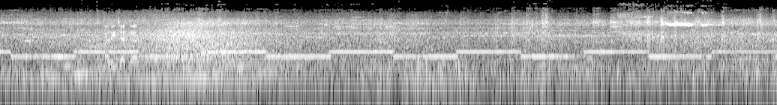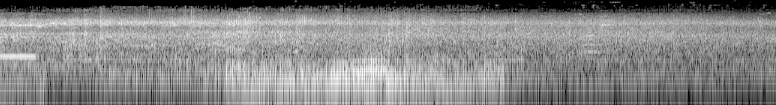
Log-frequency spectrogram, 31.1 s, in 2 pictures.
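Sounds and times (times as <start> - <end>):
train wheels rumbling on rails: 0.4 - 22.3
level-crossing alarm two-tone chime: 4.0 - 7.7, 9.2 - 16.4
train wheel squeal: 12.0 - 17.9.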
